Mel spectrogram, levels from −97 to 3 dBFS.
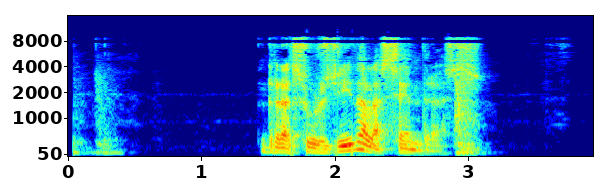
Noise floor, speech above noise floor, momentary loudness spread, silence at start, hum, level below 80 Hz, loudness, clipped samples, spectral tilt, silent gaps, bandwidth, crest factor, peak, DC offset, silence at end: -81 dBFS; 62 dB; 10 LU; 0.05 s; none; -54 dBFS; -20 LUFS; under 0.1%; -3.5 dB/octave; none; 9.4 kHz; 22 dB; -2 dBFS; under 0.1%; 0.85 s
